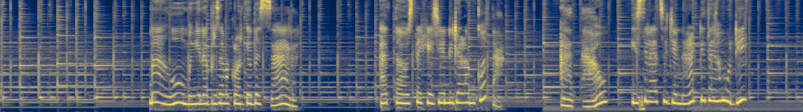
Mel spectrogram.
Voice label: INDONESIA CASUAL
